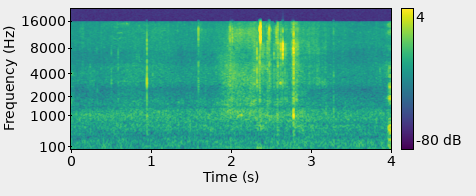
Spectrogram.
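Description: Low outdoor background noise with a few light clicks and ticks from handling, one about a second in and a cluster about two to three seconds in.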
